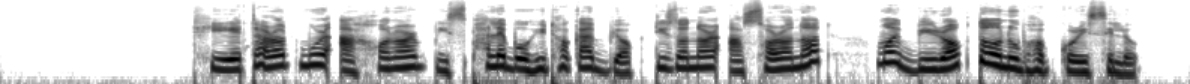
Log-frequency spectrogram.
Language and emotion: Assamese, disgusted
